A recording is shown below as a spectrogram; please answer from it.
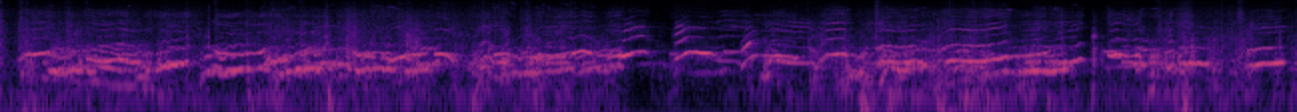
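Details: Seven-week-old Olde English Bulldogge puppies gathered in a puppy box produce a chorus of thin, quavering whines and squeaky yelps, pausing briefly near the middle before the crying resumes.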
